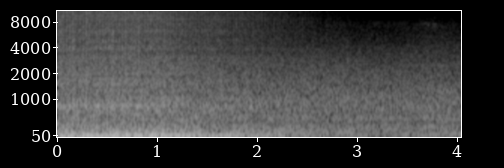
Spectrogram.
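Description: Road traffic: a low vehicle rumble over a steady hiss, loudest in the first second and a half, then easing to a quieter, steady city-traffic background.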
